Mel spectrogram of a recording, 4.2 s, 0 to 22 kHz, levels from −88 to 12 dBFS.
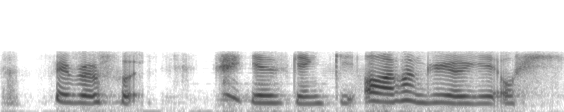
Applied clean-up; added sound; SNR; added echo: neural separator model SepFormer DNS4.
